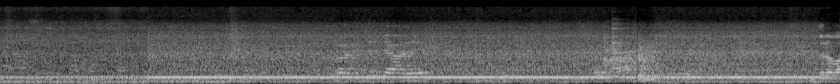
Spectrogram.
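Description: Steady electric hum of a pedestal fan's motor, a single held tone over a hiss of moving air, which grows louder about a second and a half in.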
